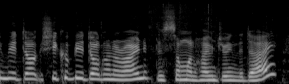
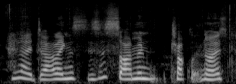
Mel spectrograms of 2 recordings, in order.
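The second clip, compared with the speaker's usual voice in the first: high, louder cooing to the dogs; pet talk; 5 semitones higher, 7 dB louder than usual. Real, not acted. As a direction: sweet-talk the puppies.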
